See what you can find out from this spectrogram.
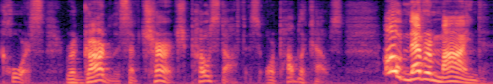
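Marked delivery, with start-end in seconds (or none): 4.8-6.1 much higher and louder breezy brush-off; cheerful Rat. A narrator's reading. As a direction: wave the worry away brightly. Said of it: "said the rat".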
